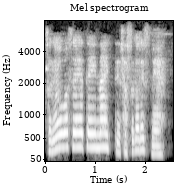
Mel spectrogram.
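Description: A woman's voice: high-pitched, lively intonation, a little fast, warm tone, no echo. A woman chatting casually with a friend, playfully sounding out made-up syllables and giggling often. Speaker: co-host. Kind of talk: casual chat. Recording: dull lo-fi dry recording.

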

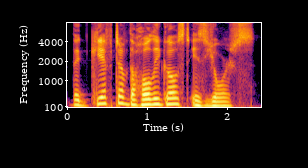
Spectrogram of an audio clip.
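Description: A woman speaking as a guest minister, earnestly telling a faith testimony and slowly acting out the prayers she leads. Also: lowish voice, creaky, darkish tone, no echo, clean studio sound. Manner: earnest, slow and deliberate, acts out prayers. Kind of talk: testimony in a podcast interview.

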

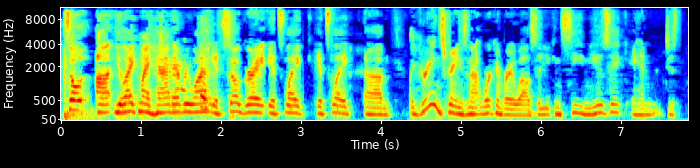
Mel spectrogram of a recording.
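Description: A man co-hosting a casual music review show, talking in an animated, joking way into a headset mic. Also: fairly high pitch, moderate pace, hardly any pauses, slightly rough. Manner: animated, joking, breaks into song snippets and shouts. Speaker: podcast co-host reviewing music. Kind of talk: casual chat.

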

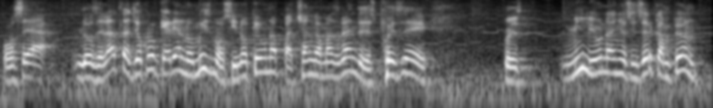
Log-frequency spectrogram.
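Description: Male Mexican football host, fairly high voice, slangy and blunt casual opinion talk, some music behind. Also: expressive, moderate pace.

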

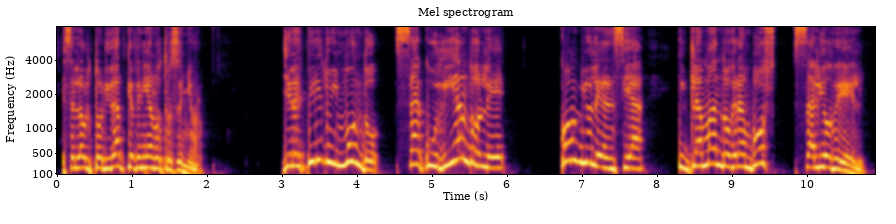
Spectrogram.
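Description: A man's voice: very high voice, big pitch swings, measured pace. A man preaching in a livestreamed Bible study, reading scripture aloud, then commenting with rhetorical questions and asides to viewers. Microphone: livestream microphone.

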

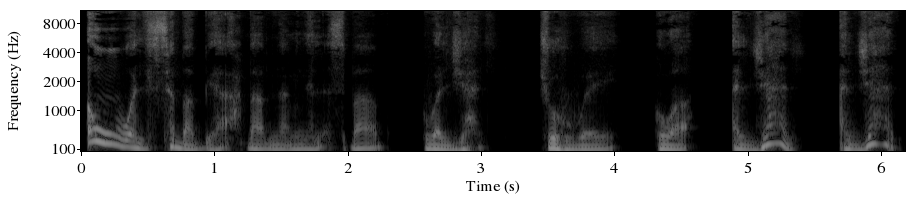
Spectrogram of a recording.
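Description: Male preacher, Syrian Arabic accent. Mellow, husky voice; didactic yet conversational Quran teaching, with rhetorical questions and repeated key words. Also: on the low side, huge pitch swings, a little fast, no echo, studio quality. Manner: conversational, with everyday examples and acted exchanges. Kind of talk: religious lesson on Quran exegesis, mixing classical recitation with colloquial talk.

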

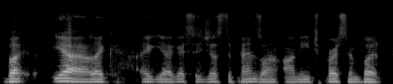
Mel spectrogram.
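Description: A man's voice: medium pitch, little pitch movement, moderate pace, dry recording. Hesitant man chatting on a podcast. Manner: hesitant, lots of restarts and fillers. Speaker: podcast co-host. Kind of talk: casual chat.

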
